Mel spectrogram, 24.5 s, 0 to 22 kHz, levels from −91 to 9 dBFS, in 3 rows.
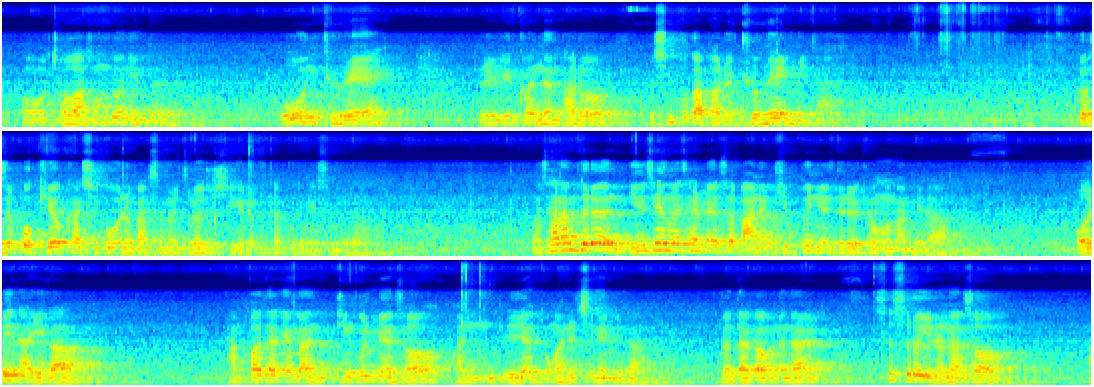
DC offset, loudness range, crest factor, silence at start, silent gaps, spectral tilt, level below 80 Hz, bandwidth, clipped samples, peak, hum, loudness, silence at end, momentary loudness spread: under 0.1%; 5 LU; 20 dB; 0 s; none; -6 dB/octave; -52 dBFS; over 20 kHz; under 0.1%; -4 dBFS; none; -23 LUFS; 0 s; 17 LU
